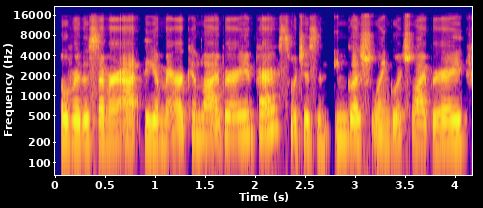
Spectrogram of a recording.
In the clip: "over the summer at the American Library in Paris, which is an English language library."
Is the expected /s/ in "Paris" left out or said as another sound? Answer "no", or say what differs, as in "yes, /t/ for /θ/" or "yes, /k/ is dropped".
no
